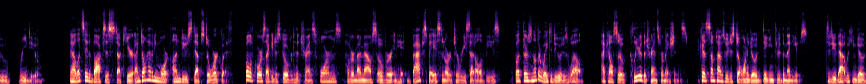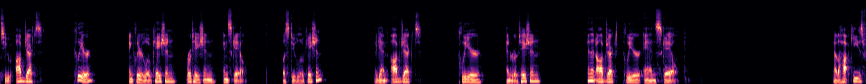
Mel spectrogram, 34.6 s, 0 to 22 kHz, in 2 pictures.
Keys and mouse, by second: 0.3 ctrl+shift+z, 17.5-23.6 drag, 24.9-27.8 drag, 28.6-33.2 drag.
